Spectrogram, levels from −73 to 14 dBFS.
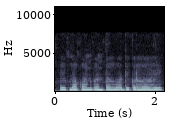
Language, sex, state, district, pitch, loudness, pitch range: Hindi, female, Rajasthan, Jaipur, 225 Hz, -12 LUFS, 225-235 Hz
